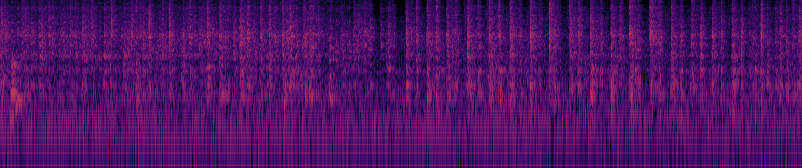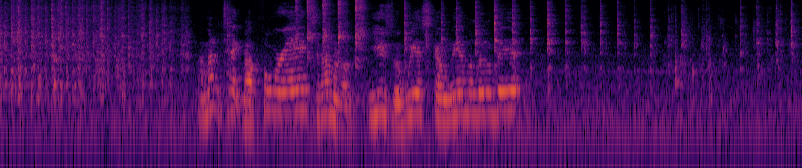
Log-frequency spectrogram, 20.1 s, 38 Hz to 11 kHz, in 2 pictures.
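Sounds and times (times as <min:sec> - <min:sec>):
wire whisk beating in a bowl: 0:00.0 - 0:12.4, 0:13.6 - 0:20.0.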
